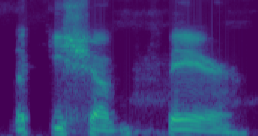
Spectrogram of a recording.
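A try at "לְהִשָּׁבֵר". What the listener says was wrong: Lishaver. The dagesh is in the first radical, not in the second. Lishaver. Likanea, liganev, lishaver, lishamer, lishaver.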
